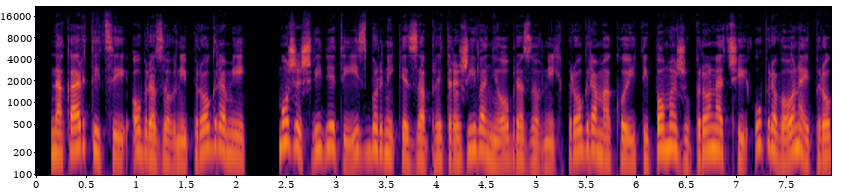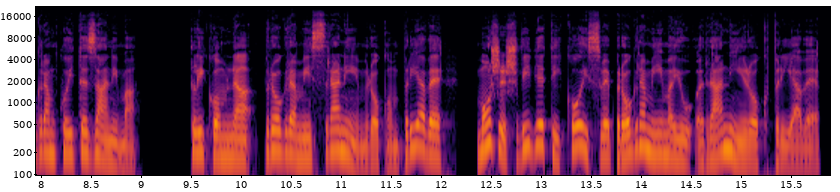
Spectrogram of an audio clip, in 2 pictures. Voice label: e-learning croatian sample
